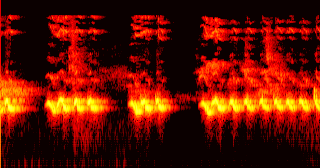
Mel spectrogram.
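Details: White-rumped shama repeating short, even, warbling trills at mid pitch, given in three separated bursts, the last longest and steadiest.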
